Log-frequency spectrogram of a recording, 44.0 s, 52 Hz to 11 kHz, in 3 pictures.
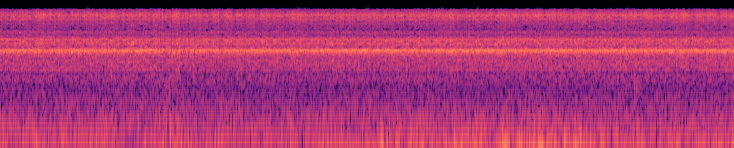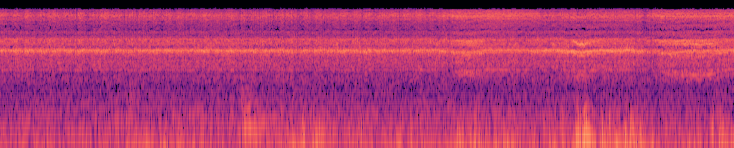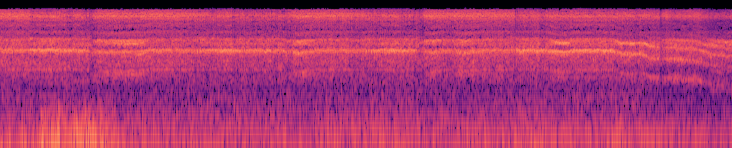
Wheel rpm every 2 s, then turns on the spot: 230, 230, 230, 230, 230, 240, 240, 230, 230, 230, 230, 230, 230, 230, 220, 230, 220, 230, 230, 230, 230, 200.
none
